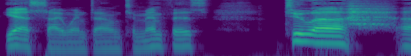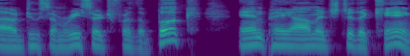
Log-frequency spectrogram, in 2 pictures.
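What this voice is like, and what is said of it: Congested, stuffed-up voice. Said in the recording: “I sound a little stuffed up, ... got a bit of a cold”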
